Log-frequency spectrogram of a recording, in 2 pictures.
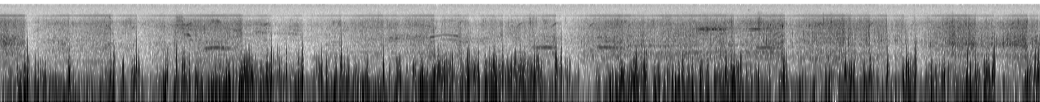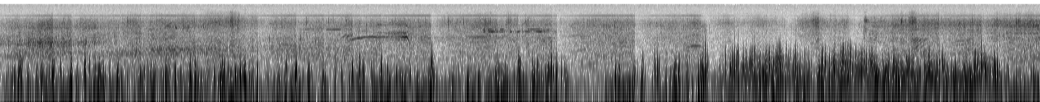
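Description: Wind buffeting the microphone in uneven gusts, with a few faint short chirps over it.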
